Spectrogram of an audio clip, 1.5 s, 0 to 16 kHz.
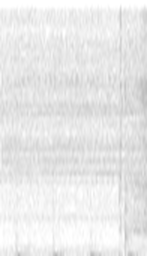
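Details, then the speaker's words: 1959 Clarion transistor portable reel-to-reel tape recorder in need of a service: a soft low knock about three times a second over a faint motor hum; owner guesses the motor is riding over a rough spot on the wheel where it sat parked for years. "the knocking is the motor going over a rough bit on the wheel underneath i'm guessing where the um motor had been left parked"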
